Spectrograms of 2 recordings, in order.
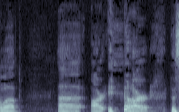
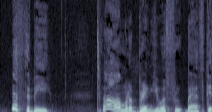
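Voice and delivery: put-on lisping child voice, lower; 4 semitones lower than usual. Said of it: "'cause he's got a lisp".

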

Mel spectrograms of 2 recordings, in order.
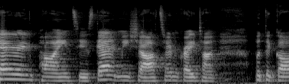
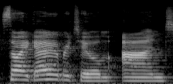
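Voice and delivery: ordinary talk

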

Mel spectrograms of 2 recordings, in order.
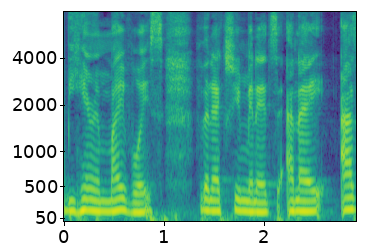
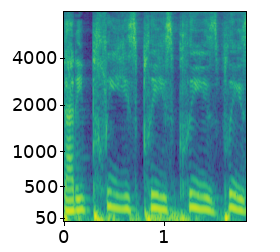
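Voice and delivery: put-on, pleading, begging teen voice. Retelling how she begged her dad in 10th grade: retelling begging her dad. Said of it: "I begged my dad".

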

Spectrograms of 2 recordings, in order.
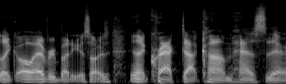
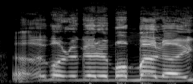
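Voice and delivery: very high, loud, comic big fat guy voice; 10 semitones higher, 6 dB louder than usual. Quoting a movie character, the big old fat guy: imitating the big fat guy. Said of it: "the big old fat guy, he goes".

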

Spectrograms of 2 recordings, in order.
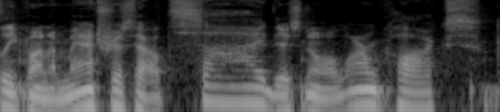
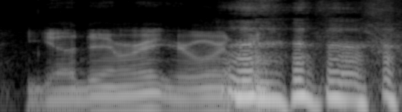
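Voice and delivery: imitated muttering under the breath; 7 dB louder than usual. Retelling what a dad said about a commercial: imitating muttering under breath. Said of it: "said under his breath".

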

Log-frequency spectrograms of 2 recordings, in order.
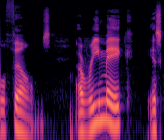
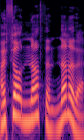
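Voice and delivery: ordinary delivery

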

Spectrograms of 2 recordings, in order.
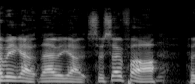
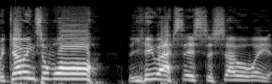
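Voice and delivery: very loud, high-pitched rallying bellow; 7 semitones higher, 10 dB louder than usual. Playing a big-eared mongoose standing over Ducky McDuck, Tony Blair-like mongoose voice. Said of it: "like a Tony Blair figure".

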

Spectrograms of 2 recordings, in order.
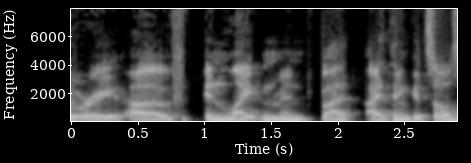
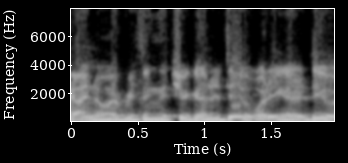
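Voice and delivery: put-on mocking, taunting tone, faster; 4 semitones higher than usual. Telling a story, the speaker voices the deer taunting the woodcutter: acting out the deer's mocking. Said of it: "And is mocking him this whole time".

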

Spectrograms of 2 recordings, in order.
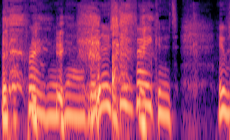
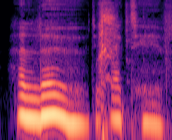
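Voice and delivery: classic film noir femme fatale vamp voice. Answering a question about a femme fatale audition: film noir femme fatale voice. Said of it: "a femme fatale in, like, a, uh, in, like, a noir movie".

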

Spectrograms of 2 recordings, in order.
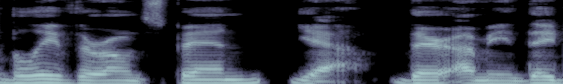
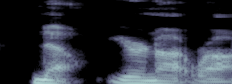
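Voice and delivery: ordinary talk, nothing marked

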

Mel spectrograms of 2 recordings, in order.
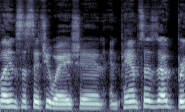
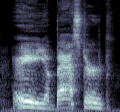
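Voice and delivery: put-on Old West frontier gunslinger cowboy voice; 3 semitones lower than usual. Retelling a scene where two characters start doing old west voices: old west voice. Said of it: "Old West voices".

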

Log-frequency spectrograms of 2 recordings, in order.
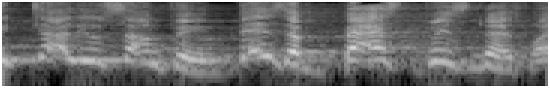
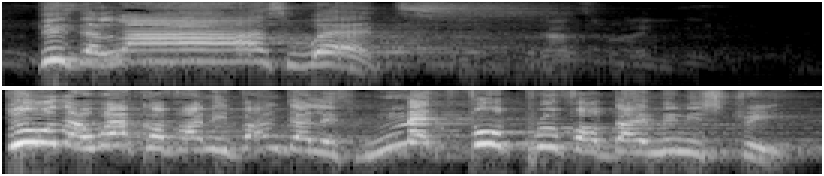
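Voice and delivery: loud put-on croaking voice, final word drawn out; 4 semitones higher, 6 dB louder than usual. Speaker acts out the last words from the scripture passage, croaky voice. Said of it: "This is the croaky voice".

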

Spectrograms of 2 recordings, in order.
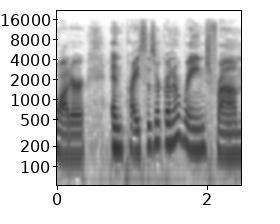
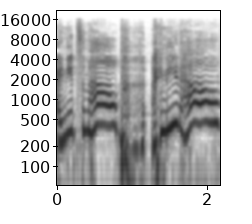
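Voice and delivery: play-acted, very high-pitched yelling; 11 semitones higher, 3 dB louder than usual. Retelling how balloon pilots called out to campers: imitating pilots yelling for help. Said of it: "yelling out".

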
